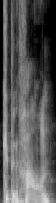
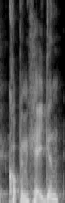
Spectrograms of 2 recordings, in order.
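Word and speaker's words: København: So, in Russian, we say Copenhagen. In English, it is Copenhagen. But the way you properly say it, and of course I am not Danish, so I will not say it properly, but the way you're supposed to say it in Danish is Copenhagen.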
